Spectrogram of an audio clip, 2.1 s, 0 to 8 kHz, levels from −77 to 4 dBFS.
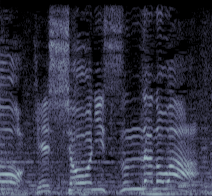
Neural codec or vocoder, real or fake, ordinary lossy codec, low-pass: none; real; none; none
